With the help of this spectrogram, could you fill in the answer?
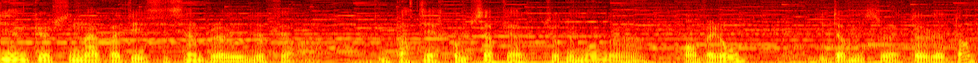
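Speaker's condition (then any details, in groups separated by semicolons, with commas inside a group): Multiple sclerosis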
